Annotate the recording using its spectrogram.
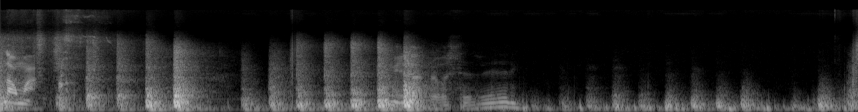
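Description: A person's voice talking, louder in the first half and then quieter with short faint sounds.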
